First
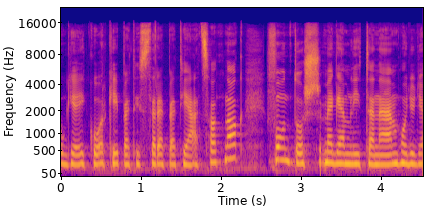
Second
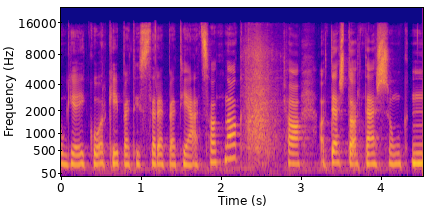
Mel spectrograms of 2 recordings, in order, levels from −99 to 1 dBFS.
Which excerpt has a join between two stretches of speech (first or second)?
second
